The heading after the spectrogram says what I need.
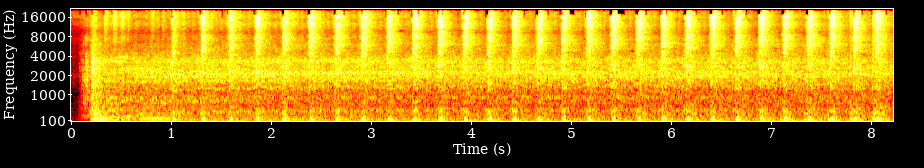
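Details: Allis Chalmers HD20 crawler, GM 6-110 two-stroke diesel, first start after 15 years sitting, blower rebuilt and full-flow filters fitted, exhaust manifold/muffler worn: catches and settles into steady, even deep beat about four pulses a second; runs healthy, no oil blowing.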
